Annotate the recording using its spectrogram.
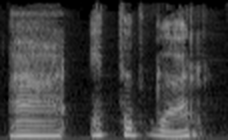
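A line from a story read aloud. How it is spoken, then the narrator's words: Uncertain question. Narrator (Russian): неуверенно спросила портниха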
